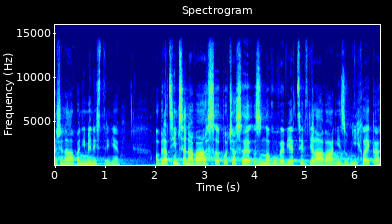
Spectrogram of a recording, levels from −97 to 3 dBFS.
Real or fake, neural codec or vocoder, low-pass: real; none; 14.4 kHz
